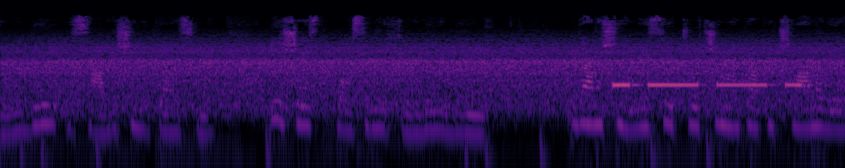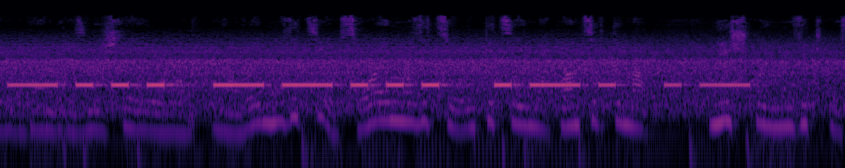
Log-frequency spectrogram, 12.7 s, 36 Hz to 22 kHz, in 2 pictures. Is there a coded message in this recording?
Yes: Morse code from 4.5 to 12.0 s, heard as a keyed tone, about 9 wpm, 860 Hz, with radio static and room echo. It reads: PB7RA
